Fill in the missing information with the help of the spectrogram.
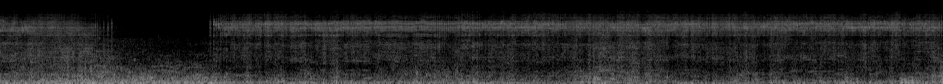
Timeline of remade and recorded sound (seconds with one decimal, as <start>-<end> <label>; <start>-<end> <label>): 0.0-1.1 remade; 1.1-1.8 recorded; 1.8-3.8 remade; 3.8-4.6 recorded; 4.6-9.4 remade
